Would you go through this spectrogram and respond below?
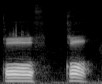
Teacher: अलग है ये एफ से अलग है इसे फ पढ़ेंगे कफ ये जबान की जड़ को तालू के नर्म हिस्से पे टच करने से अदा होता है ये काफ से लगे जैसे हम के पढ़ते हैं क से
